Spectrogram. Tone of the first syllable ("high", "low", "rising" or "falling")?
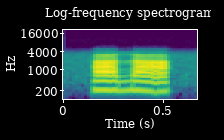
low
